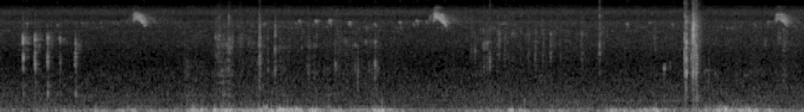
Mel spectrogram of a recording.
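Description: Faint outdoor ambience: a bird gives a short high chirp about every three seconds, with a few light clicks and one sharper tap near the end, over a low rumble.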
